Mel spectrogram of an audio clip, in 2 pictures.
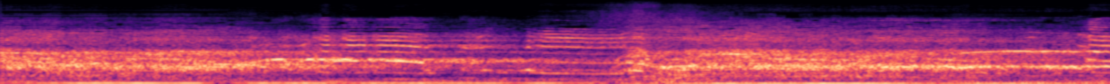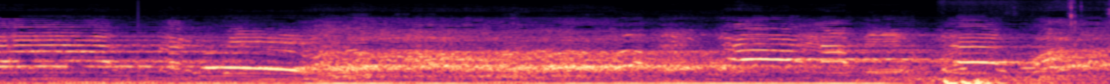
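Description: A large crowd chants the Nara-e-Takbir slogan in loud, rising collective shouts, repeated in waves over a steady low background hum, with the voices close and dominant throughout.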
